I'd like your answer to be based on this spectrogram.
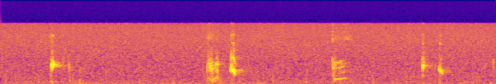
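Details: Soft, abrupt voiced catches in a quiet room, about six in five seconds at uneven gaps; hiccups.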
